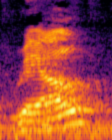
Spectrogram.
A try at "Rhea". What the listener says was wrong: No L, just Rhea.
